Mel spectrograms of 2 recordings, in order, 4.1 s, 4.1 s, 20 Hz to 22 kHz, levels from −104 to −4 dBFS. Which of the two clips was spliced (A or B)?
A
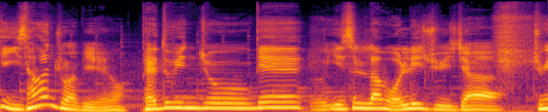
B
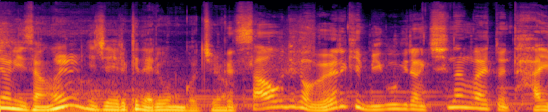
A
